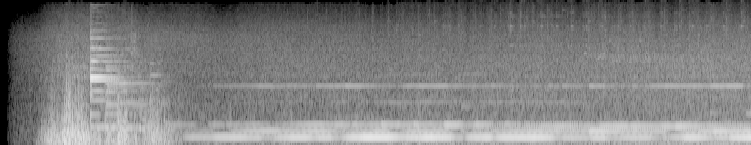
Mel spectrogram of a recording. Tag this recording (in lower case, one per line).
outside, rural or natural
music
